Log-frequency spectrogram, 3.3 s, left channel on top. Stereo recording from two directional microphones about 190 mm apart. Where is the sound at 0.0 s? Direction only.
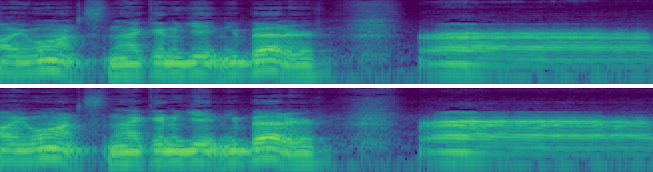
10° right (ahead or behind).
